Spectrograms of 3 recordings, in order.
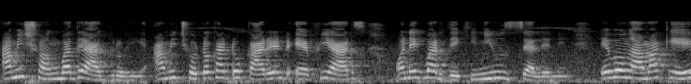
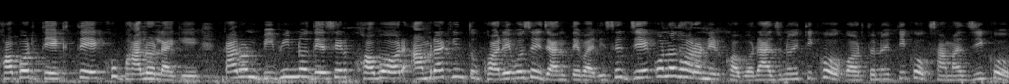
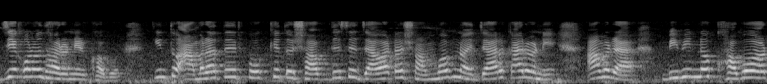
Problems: constant background noise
